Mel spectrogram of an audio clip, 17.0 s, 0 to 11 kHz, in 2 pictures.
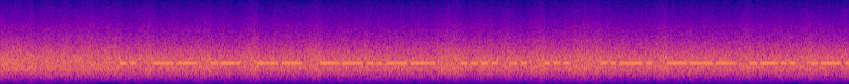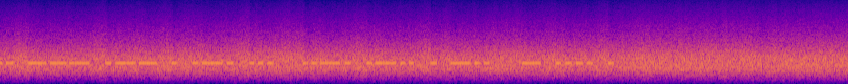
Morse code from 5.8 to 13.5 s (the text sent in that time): FOLLOWERS FLED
